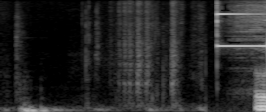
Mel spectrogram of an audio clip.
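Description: A brief quiet pause, then about one and a half seconds in a bright, bell-like ding rings out and holds. Music with a heavy bass beat kicks in just before the end.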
